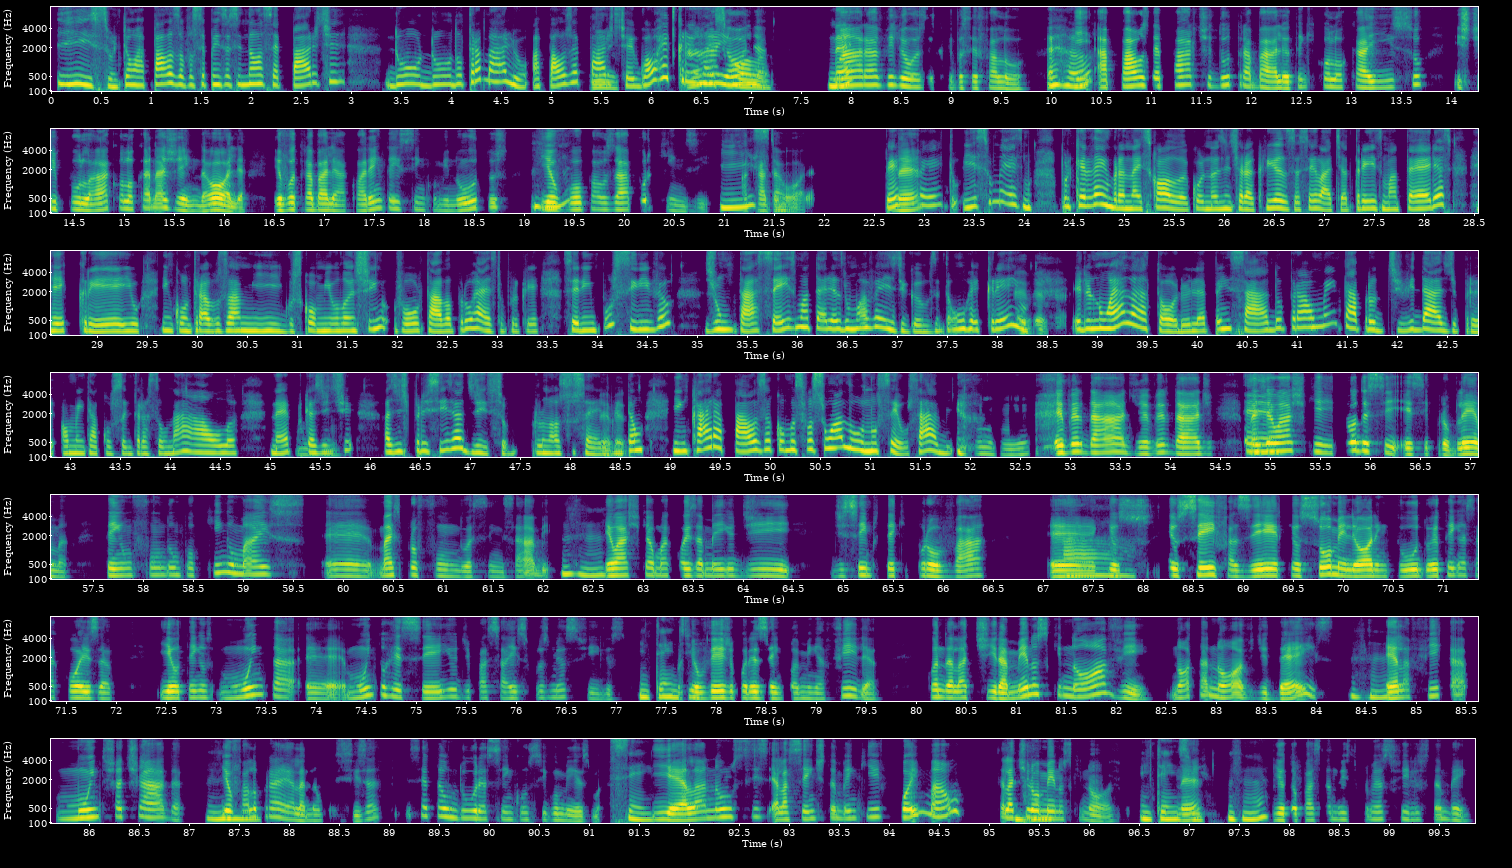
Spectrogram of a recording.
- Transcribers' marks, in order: tapping; other background noise; chuckle
- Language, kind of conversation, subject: Portuguese, advice, Como descrever a sensação de culpa ao fazer uma pausa para descansar durante um trabalho intenso?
